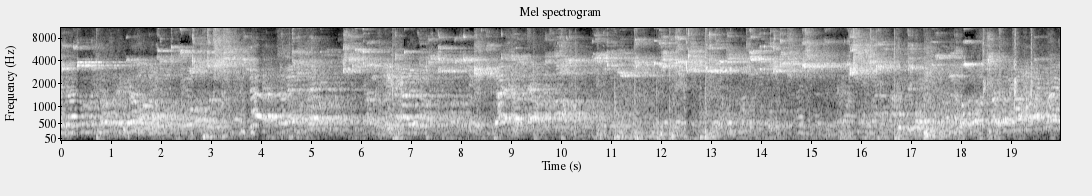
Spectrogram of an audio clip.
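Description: Players shout to each other across the court.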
